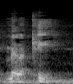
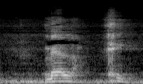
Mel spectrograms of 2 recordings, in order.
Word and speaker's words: Malachi: When you say it with the Hebraic tone, or the Hebrew tone, or Hebrew tone, you're saying Melachi. Melachi.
